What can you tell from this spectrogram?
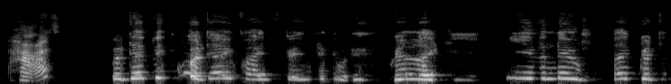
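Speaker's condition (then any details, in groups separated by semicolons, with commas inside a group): Cerebral palsy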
